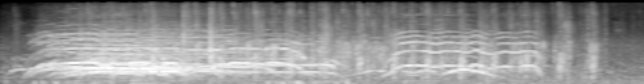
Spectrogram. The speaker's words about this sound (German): Und zwar einen riesengroßen Applaus für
